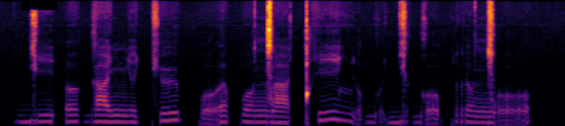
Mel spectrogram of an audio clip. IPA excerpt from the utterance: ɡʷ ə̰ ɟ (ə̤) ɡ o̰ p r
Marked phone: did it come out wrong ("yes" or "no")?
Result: yes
